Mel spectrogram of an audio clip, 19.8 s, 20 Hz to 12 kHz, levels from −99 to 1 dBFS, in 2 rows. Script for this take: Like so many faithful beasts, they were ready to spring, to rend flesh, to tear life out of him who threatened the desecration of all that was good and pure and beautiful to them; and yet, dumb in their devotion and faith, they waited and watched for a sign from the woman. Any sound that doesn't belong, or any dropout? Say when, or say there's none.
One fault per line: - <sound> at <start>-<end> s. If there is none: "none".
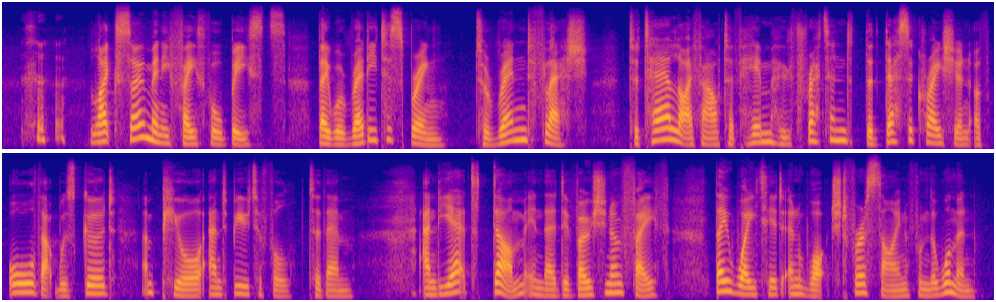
- laugh at 0.2-0.7 s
